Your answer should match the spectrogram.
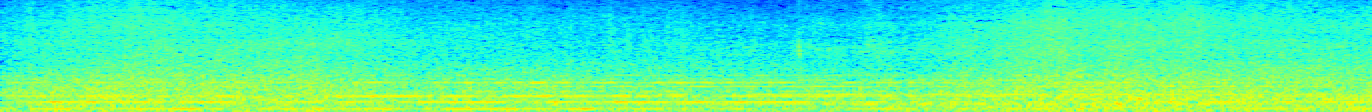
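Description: Steady, continuous rush of ocean surf washing in, with a faint low droning hum underneath and no voices, holding an even loudness throughout.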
